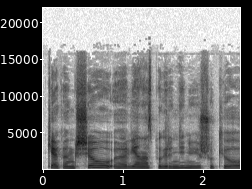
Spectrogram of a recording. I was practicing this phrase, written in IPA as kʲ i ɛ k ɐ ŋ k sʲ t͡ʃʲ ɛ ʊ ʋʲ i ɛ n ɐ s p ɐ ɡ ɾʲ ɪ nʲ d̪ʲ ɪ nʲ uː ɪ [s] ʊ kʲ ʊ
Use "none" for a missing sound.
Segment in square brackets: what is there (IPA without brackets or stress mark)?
ʃ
